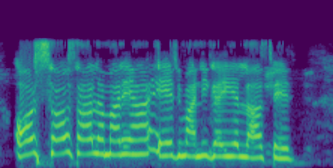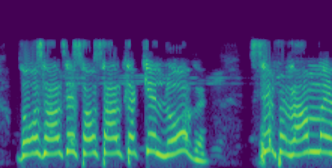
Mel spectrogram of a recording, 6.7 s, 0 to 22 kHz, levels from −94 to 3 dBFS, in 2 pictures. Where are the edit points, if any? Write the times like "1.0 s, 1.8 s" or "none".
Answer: none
